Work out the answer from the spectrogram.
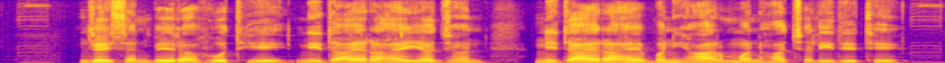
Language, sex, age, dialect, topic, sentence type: Chhattisgarhi, male, 18-24, Western/Budati/Khatahi, agriculture, statement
